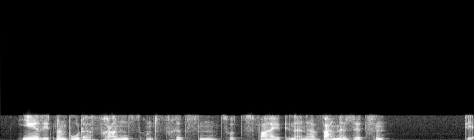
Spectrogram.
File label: male 8kHz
